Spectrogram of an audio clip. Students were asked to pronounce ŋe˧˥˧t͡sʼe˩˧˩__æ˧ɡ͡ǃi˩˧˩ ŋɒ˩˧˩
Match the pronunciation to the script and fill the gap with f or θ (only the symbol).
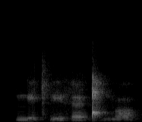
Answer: θ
